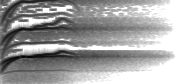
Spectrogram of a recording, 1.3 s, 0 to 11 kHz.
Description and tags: Moon Fauna - 62
Some synthetic animal vocalizations for you. Hop on your pitch bend wheel and make them even stranger. Distort them and freak out your neighbors.
sound-effect, synthetic, fauna, sci-fi, creature, vocalization, animal, alien, sfx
